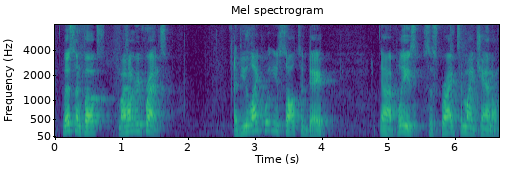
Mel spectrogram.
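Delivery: talking with a mouthful. Asking viewers to subscribe while tasting the dish, talking with a mouthful. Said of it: "I'm talking with a mouthful".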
